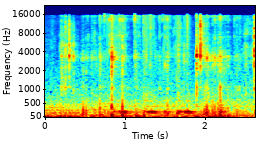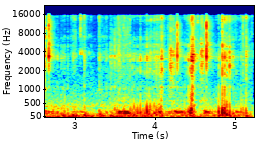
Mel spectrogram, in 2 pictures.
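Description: A dry, solid pink striped soap bar is held in hand while a metal utility-knife blade scrapes across its surface, flaking pieces off. Repeated short, crisp scraping strokes produce bright, high rasps over a steady low hum. Each stroke ends quickly, leaving no ring.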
